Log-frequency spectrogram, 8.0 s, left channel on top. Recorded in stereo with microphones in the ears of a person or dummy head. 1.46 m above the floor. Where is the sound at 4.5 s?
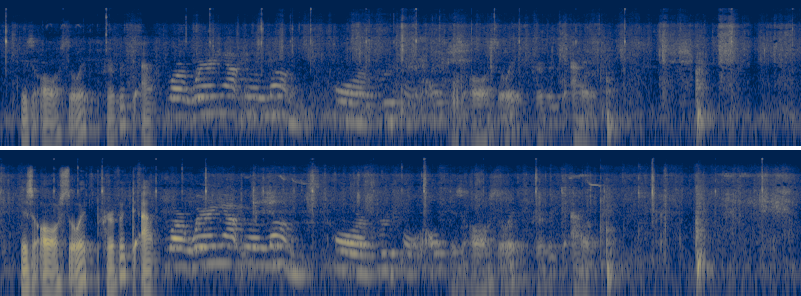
10° left (ahead or behind), 3 m.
